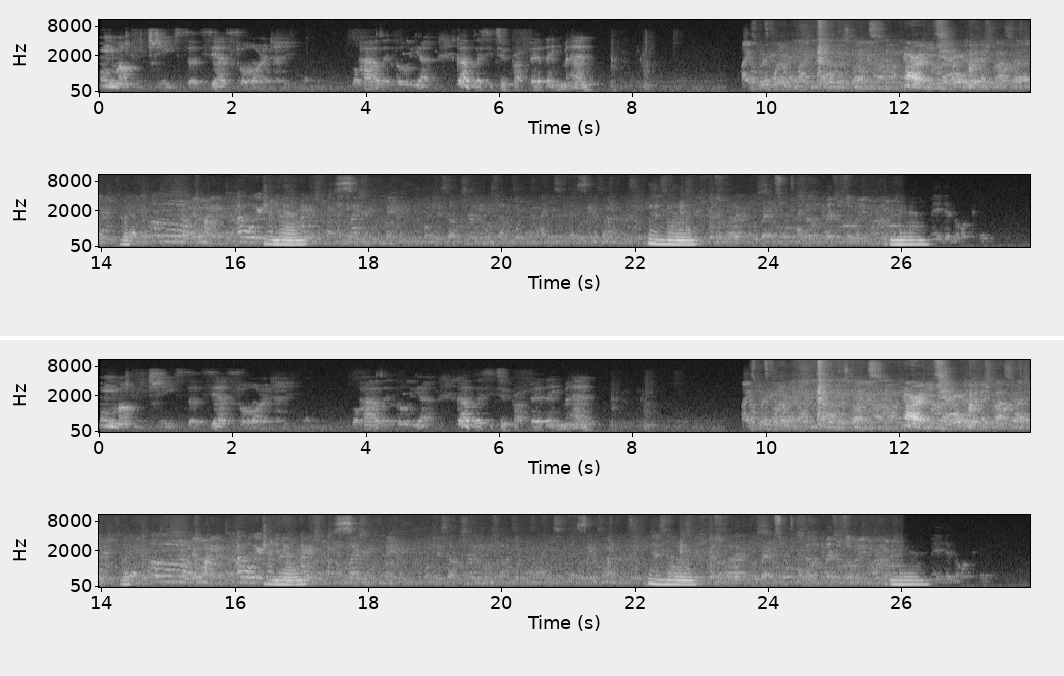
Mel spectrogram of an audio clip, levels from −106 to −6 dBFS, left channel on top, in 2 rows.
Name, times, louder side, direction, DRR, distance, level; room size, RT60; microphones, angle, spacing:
voice 1, 0.0-7.4 7.6-9.4, left 1 dB, 40° left, 1.9 m, -43 dB
voice 2, 2.1-3.1 3.8-4.4 9.6-11.4 12.7-16.6 17.5-18.2 18.8-19.0 19.6-22.1 22.7-23.8 24.1-25.8 26.4-27.2, left 1 dB, 10° left, 6.2 m, -50 dB
sound 1, 9.7-26.0, right 3 dB, 30° right, 1.3 m, -39 dB
voice 3, 16.4-17.1 22.2-22.9 25.8-26.4, left 3 dB, 75° left, 0.9 m, -30 dB
14.5 x 8.1 x 4.6 m
head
